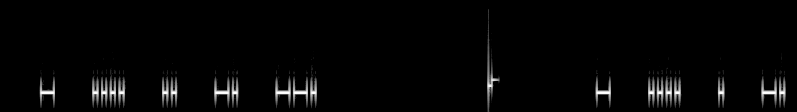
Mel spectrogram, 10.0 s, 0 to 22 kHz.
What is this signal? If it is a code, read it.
Morse code, heard as a keyed tone, about 22 wpm, spaced as for 12 wpm, 700 Hz. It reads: THING THEN
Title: 3x Character Spacing - Top 200 Words - 22wpm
